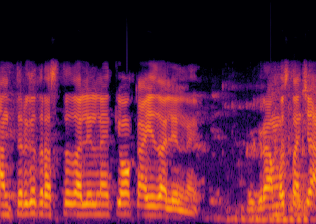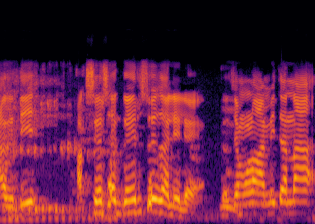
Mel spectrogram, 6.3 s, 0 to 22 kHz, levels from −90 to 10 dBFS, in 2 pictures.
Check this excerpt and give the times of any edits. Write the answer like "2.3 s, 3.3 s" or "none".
none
